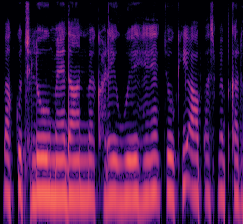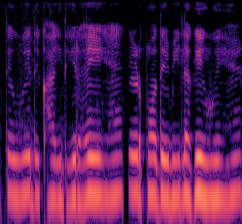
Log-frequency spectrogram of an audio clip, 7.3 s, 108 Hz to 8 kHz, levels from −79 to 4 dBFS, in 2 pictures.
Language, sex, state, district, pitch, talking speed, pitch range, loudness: Bhojpuri, female, Bihar, Saran, 185 Hz, 190 wpm, 180-195 Hz, -27 LUFS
